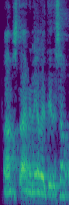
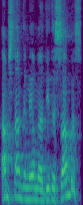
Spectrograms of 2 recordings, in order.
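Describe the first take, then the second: First: Pitched high in disbelief; laughing disbelief at himself; incredulous. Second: Said in the usual way. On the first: Real, not acted. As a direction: stress Sambas, much higher, amazed. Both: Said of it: "repeated with rising disbelief".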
